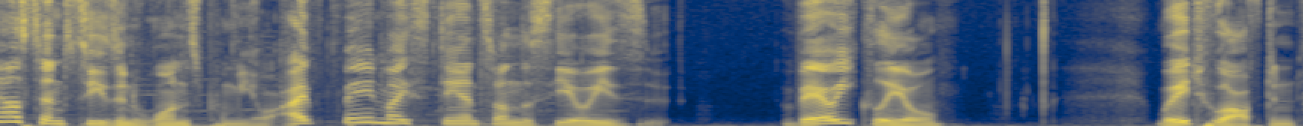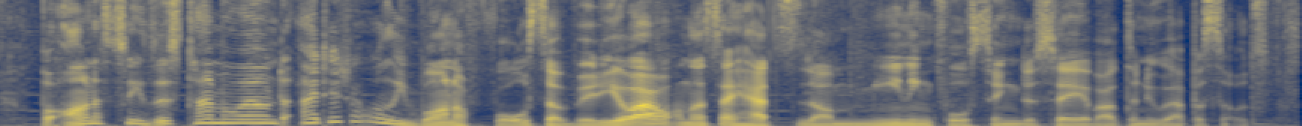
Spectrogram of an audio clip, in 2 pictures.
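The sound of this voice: On a very clean recording with a silent background, a man talks at a moderate pace, his pitch swinging widely. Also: medium pitch for a man.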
